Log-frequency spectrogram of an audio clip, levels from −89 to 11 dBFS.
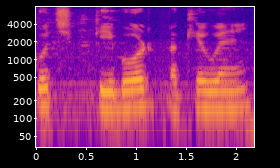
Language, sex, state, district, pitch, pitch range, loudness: Hindi, female, West Bengal, Alipurduar, 145 Hz, 135-150 Hz, -16 LUFS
